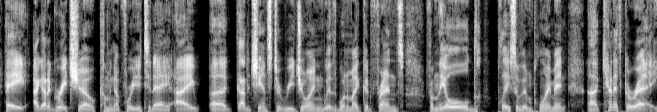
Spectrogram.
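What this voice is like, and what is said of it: Congested, stuffy-sounding voice. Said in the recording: “As you can hear, I have a little bit of a cold... just a cold, and you can hear it in my voice.”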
